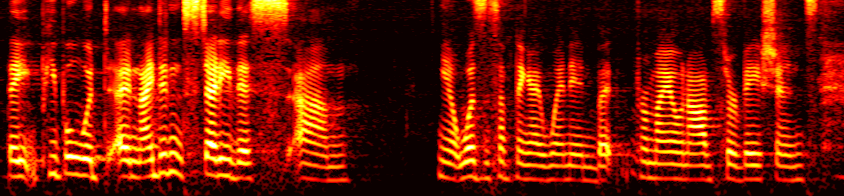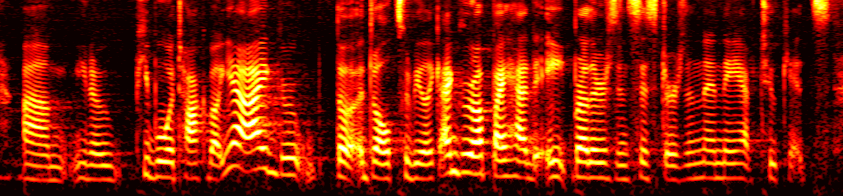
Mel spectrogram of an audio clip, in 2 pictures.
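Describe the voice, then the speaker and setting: A lowish-voiced American woman researcher talks a little fast as she presents her fieldwork and informally answers audience questions. Her phrasing is thoughtful and explanatory. The recording has long hall reverb with slight background noise.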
